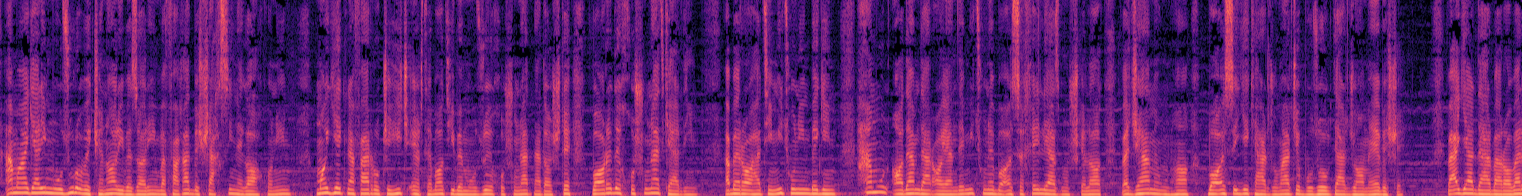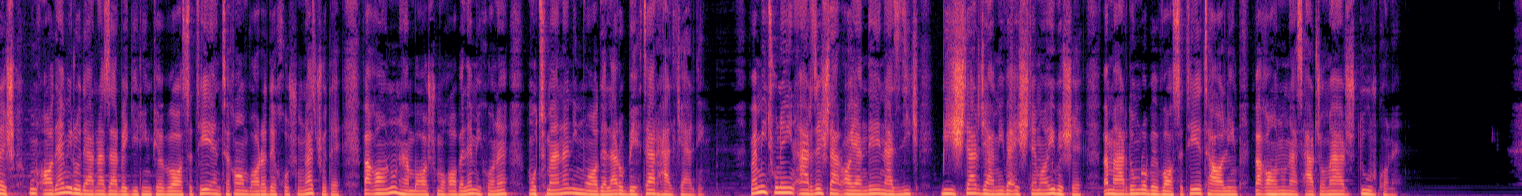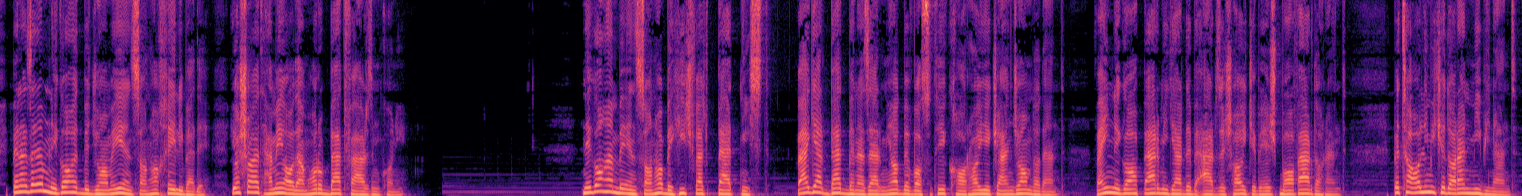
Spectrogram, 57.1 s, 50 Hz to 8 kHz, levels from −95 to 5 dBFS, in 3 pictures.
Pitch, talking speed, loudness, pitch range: 150 Hz, 170 wpm, -21 LUFS, 135-165 Hz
